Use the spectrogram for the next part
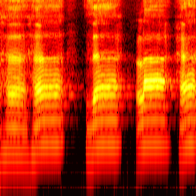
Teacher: ini hukumnya Mad Thobi'i dibaca panjang satu Alif atau dua harakat karena dia fathah diikuti Alif nah hari sedangkan Ri ini ro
